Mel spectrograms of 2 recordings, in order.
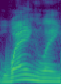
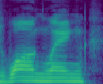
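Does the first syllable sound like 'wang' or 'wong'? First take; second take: wang; wong. First: The first syllable rhymes with 'bang'. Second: The first syllable rhymes with 'song'. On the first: The speaker calls it wrong. "I keep saying Wang Ling instead because I'm stupid and can't say words right" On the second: The speaker calls it right. "I do know that it is Wong Ling"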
